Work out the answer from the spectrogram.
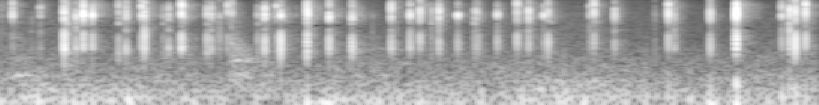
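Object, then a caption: Small plastic lip gloss tube. Long nails tap and scratch along a small, hollow, clear plastic lip gloss tube with pink product and a purple cap, held in the fingertips. A rapid, uneven stream of quiet, bright plastic clicks and crinkly scrapes follows, each one dry and dying away almost instantly.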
